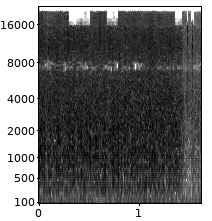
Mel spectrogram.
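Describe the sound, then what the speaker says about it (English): A heavy rain downpour drums on a tarp camp in the woods, a dense, loud, continuous hiss close overhead that thins slightly at the end. "I think it's just a bit of a downpour, hopefully it'll go off"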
